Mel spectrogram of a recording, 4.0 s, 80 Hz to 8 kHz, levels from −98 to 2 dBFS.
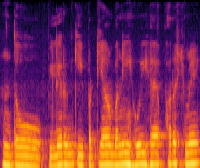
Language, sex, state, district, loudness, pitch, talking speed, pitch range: Hindi, male, Punjab, Fazilka, -13 LUFS, 130 Hz, 135 wpm, 125-135 Hz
